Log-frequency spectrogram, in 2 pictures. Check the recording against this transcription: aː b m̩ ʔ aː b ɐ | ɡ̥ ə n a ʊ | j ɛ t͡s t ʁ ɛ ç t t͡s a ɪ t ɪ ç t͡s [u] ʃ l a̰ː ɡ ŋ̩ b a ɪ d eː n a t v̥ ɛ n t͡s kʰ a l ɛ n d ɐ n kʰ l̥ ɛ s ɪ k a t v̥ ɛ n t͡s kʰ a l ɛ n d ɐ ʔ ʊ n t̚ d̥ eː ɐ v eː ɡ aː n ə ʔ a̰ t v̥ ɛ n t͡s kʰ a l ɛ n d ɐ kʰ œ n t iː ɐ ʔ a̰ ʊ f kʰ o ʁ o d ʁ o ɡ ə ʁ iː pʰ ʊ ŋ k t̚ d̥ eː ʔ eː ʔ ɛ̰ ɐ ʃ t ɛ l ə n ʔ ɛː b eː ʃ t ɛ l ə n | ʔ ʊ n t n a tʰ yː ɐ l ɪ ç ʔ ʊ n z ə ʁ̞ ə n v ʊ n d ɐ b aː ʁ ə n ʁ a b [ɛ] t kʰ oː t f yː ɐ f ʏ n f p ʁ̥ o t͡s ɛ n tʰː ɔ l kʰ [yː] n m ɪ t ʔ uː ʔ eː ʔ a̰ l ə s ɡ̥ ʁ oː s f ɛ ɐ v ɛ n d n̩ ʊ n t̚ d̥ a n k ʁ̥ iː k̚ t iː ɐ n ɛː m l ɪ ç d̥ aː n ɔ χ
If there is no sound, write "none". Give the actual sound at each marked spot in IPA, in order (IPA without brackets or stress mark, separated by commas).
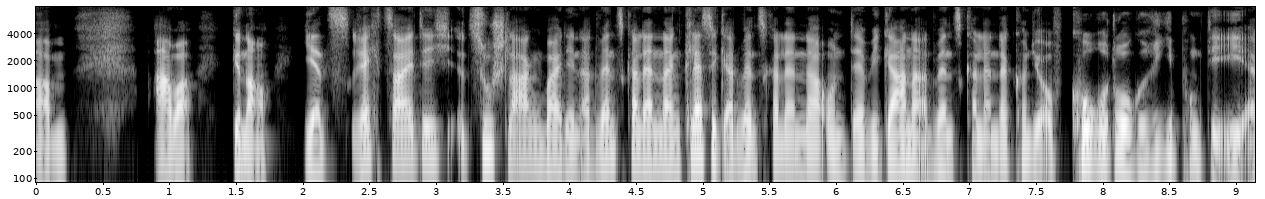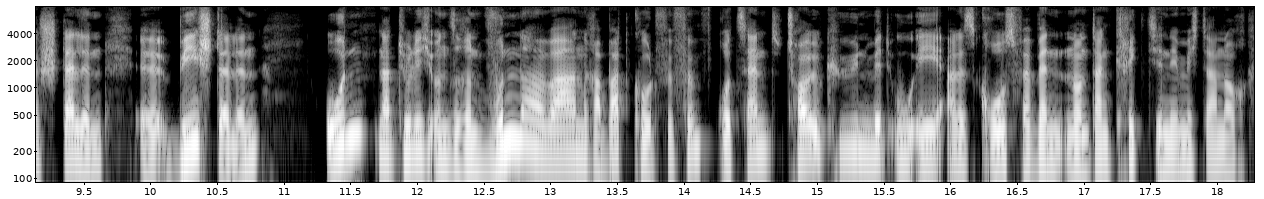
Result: uː, a, yː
